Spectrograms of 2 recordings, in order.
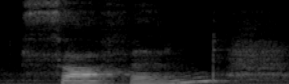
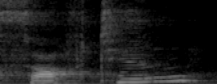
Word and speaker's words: soften: Soften, softened. Notice that the T is silent. It is not soften, it's soften, softened.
